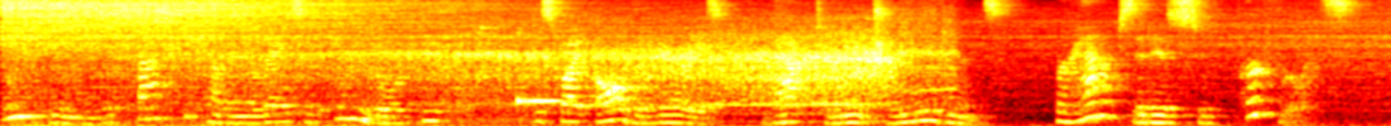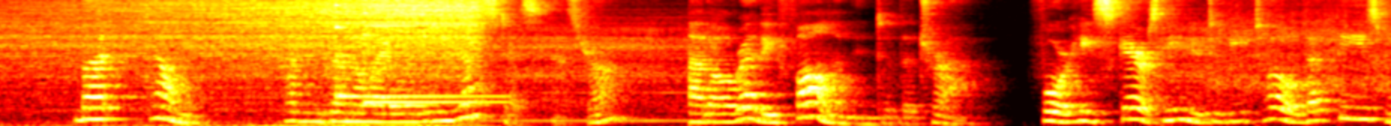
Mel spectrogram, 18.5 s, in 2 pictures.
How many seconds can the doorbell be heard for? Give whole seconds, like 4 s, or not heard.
2 s.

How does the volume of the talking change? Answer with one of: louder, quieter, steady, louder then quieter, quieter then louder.
steady.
